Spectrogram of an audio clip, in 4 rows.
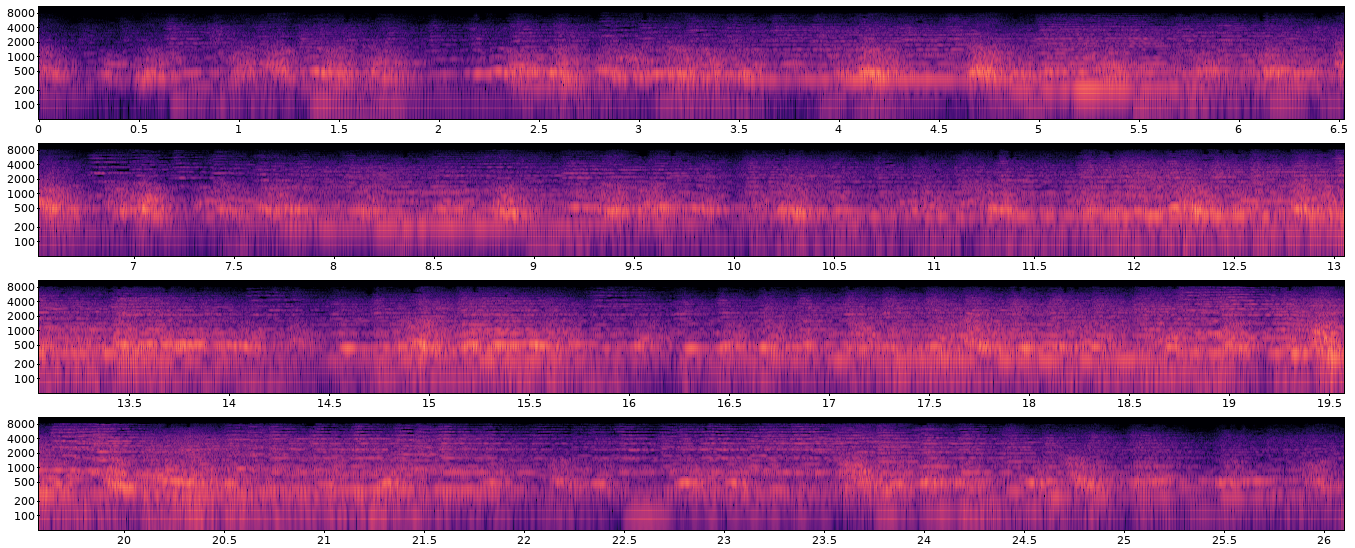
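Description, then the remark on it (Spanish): A large pack of dogs barks, yelps and whines all at once, a dense, continuous chorus of overlapping voices that stays loud throughout, with no people speaking. “La aristócrata trajo como dote al matrimonio una nutrida jauría de 400 perros, en la cual estaban representadas prácticamente todas las razas caninas existentes en el siglo XVIII.”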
